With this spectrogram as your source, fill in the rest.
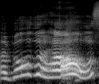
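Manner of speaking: breaking, shaky voice, very high and loud. Retelling a man's words to his partner at a house, imitating a shaky voice. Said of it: "his voice gets a little shaky there".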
